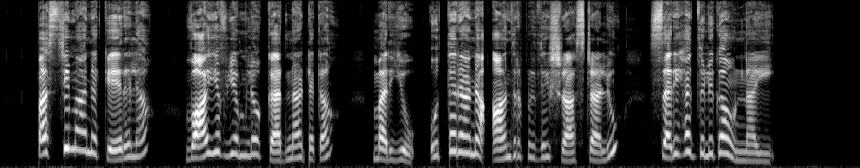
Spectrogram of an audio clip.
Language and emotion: Telugu, neutral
